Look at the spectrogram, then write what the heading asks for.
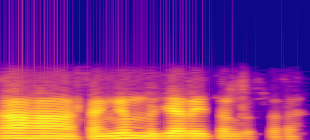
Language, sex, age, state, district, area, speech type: Kannada, male, 30-45, Karnataka, Gadag, rural, conversation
